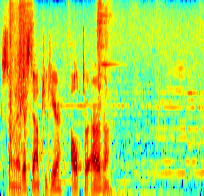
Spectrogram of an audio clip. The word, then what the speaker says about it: Aragon: In Aragon, you should stress the last syllable.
